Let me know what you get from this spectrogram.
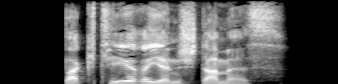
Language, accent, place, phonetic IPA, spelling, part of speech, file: German, Germany, Berlin, [bakˈteːʁiənˌʃtaməs], Bakterienstammes, noun, De-Bakterienstammes.ogg
- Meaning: genitive singular of Bakterienstamm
